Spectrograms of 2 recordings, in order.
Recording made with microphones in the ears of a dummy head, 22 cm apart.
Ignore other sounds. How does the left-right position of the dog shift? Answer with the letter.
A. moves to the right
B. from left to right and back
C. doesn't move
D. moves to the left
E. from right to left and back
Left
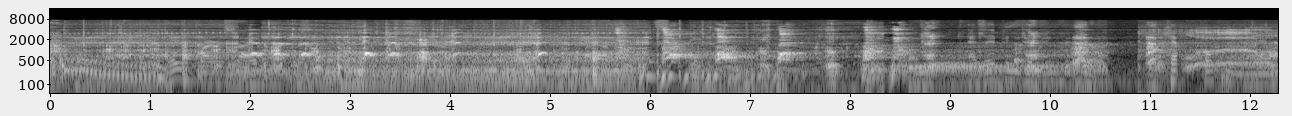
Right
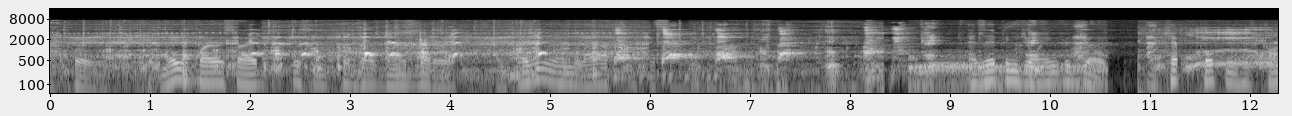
B.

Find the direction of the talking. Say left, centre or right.
right.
